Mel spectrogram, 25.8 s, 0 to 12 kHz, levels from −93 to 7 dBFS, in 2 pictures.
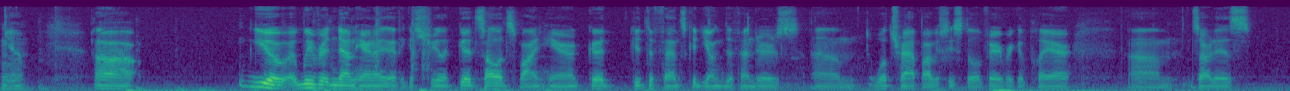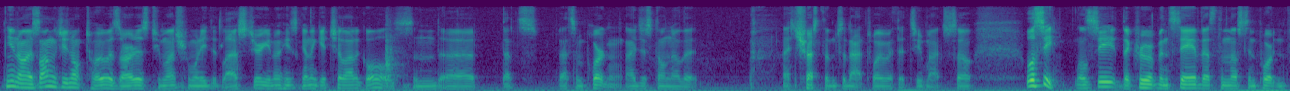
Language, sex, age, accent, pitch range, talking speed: English, male, 20-39, American, 100-125 Hz, 235 wpm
